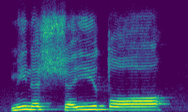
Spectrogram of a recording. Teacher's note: من الشیطان میں طاء کے اوپر کھڑا زبر ہے، اس کو بھی ایک الف کے برابر لمبا کریں گے، اور اگر ہم اس کو پڑھیں من الشیطان تو غلط ہو جائے گا، طاء کو موٹا پڑھیں گے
